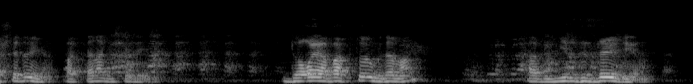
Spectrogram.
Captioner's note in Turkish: kahkaha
